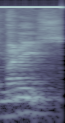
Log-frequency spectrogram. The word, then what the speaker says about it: Muniz: Muniz. Muniz. Muniz, I got it. Got it. Muniz. Am I saying it wrong, Jim? It's Manice. Muniz. Okay, not Mew, Mun.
